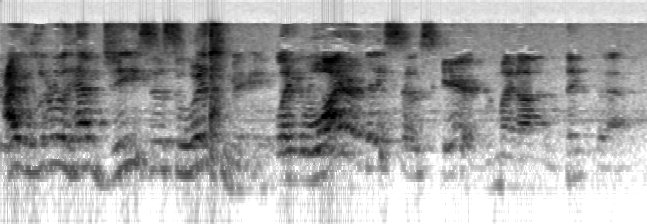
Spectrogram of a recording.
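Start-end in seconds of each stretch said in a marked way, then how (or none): 0.0-3.6 mock indignant. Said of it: "I'd be like".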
